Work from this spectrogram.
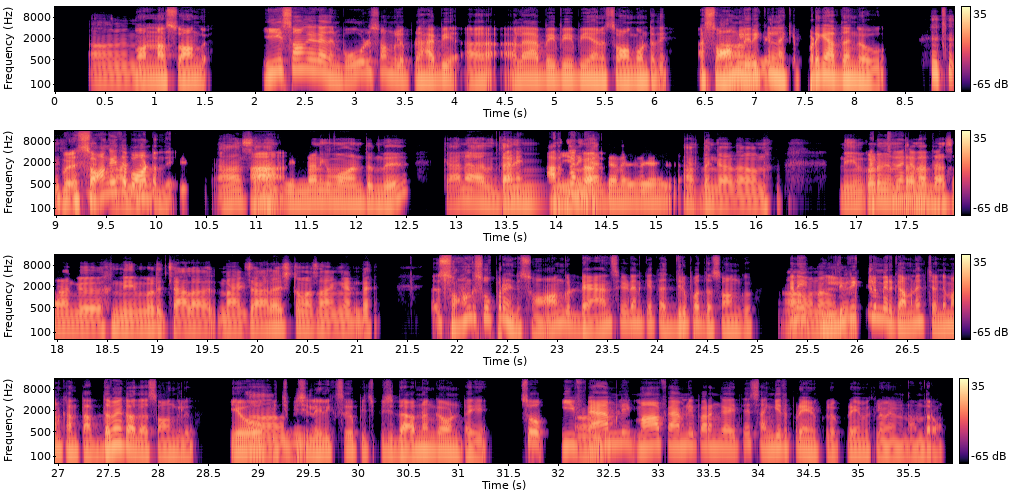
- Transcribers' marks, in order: in English: "సాంగ్ లిరిక్‌లు"; laugh; in English: "సాంగ్"; lip smack; chuckle; unintelligible speech; in English: "సూపర్"; in English: "సాంగ్ డాన్స్"; in English: "సో"; in English: "ఫ్యామిలీ"; in English: "ఫ్యామిలీ"
- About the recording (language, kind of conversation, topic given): Telugu, podcast, మీ కుటుంబ సంగీత అభిరుచి మీపై ఎలా ప్రభావం చూపింది?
